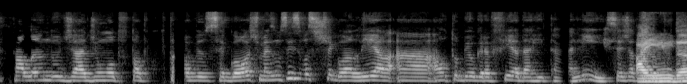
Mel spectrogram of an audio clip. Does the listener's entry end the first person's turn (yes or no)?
yes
